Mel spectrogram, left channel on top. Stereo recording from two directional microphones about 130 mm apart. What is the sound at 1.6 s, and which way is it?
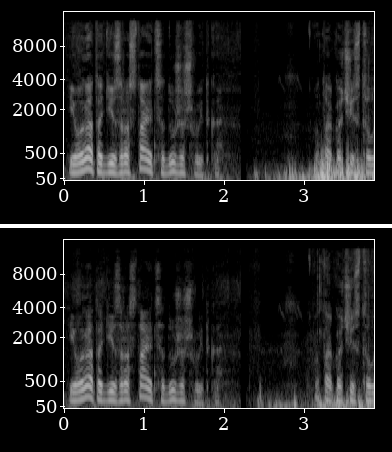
Speech, 50° left (ahead or behind).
